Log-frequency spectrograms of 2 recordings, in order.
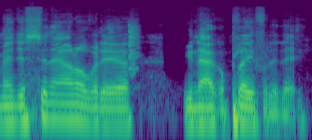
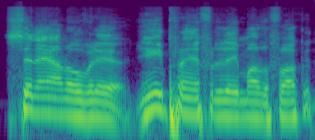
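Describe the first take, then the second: First: Put-on even, calm coach telling a kid to sit; calm instruction. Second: Put-on how the kid heard it, mildly rough; harsh version. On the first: Shown as a demonstration. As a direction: tell him to sit without heat. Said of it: "in a calm voice". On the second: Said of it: "But he heard".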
